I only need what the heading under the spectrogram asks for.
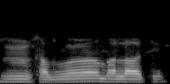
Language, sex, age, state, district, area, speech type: Odia, male, 18-30, Odisha, Nayagarh, rural, conversation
